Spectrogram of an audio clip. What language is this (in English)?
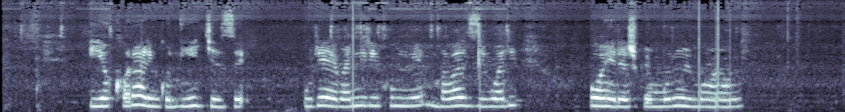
Kinyarwanda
